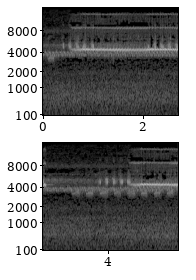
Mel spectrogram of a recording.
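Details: Insect sound for relaxation and sleep: soft ticking pulses swell into a piercing high buzz lasting two seconds, fall back to gentle pulsed chirps, then the shrill buzz starts again.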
